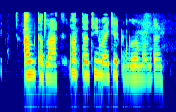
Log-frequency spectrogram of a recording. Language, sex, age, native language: Icelandic, female, 12, Icelandic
